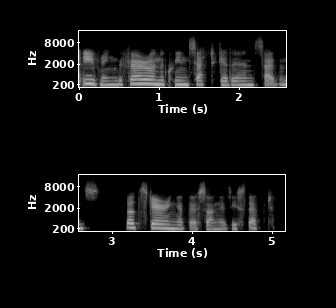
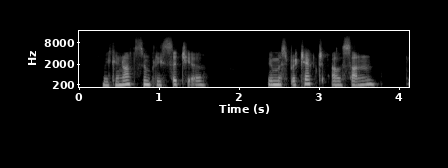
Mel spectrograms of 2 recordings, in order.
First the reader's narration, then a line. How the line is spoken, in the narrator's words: he said, softly but firmly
